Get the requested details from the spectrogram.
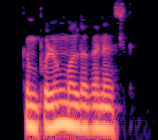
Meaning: a city in Suceava County, Romania
- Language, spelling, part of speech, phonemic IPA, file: Romanian, Câmpulung Moldovenesc, proper noun, /kɨmpuˌluŋɡ moldoveˈnesk/, LL-Q7913 (ron)-Câmpulung Moldovenesc.wav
